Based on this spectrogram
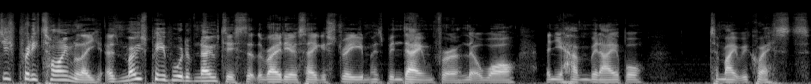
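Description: A man's upbeat, fairly quick delivery with lively intonation, against a quiet background. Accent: British. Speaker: internet radio DJ. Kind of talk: radio DJ patter introducing requests and tracks. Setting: radio studio broadcast stream. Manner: chatty, casual, upbeat, improvised with um's and tangents.

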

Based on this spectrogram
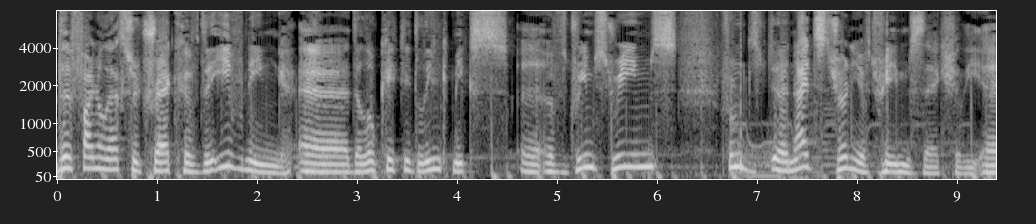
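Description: A woman's upbeat, enthusiastic voice, very deep and low in pitch, with very wide pitch swings, a fairly slow pace and hardly any pauses over noticeable background noise. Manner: relaxed, chatty and friendly, with filler 'uh's, laughs and unscripted asides; upbeat, enthusiastic, with a cheerful show-host tone.

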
